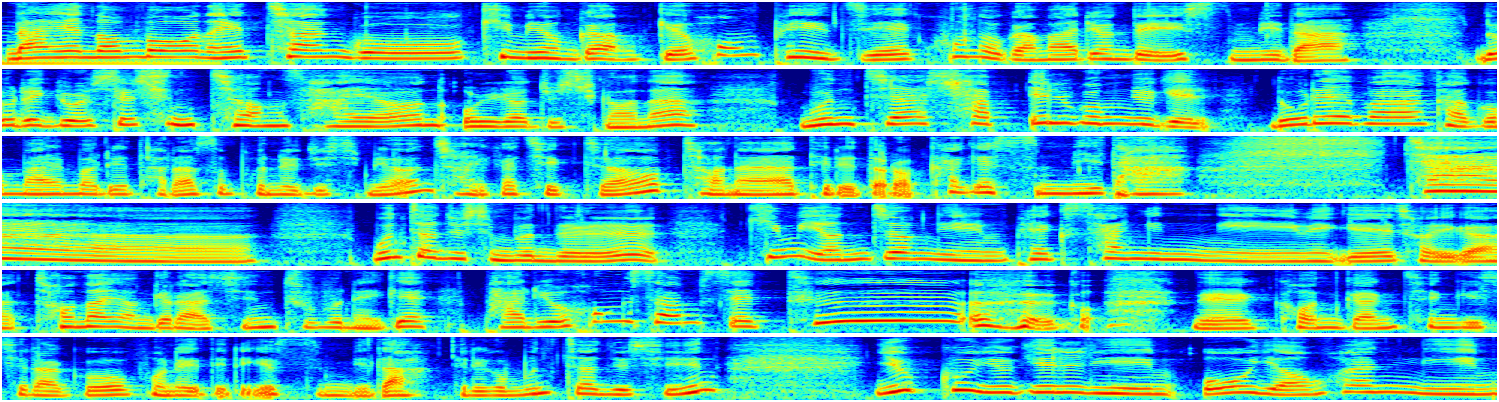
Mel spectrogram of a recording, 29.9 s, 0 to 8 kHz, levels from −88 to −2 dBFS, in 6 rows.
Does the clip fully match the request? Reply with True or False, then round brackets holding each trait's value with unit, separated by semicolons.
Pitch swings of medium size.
False (6.9 semitones)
